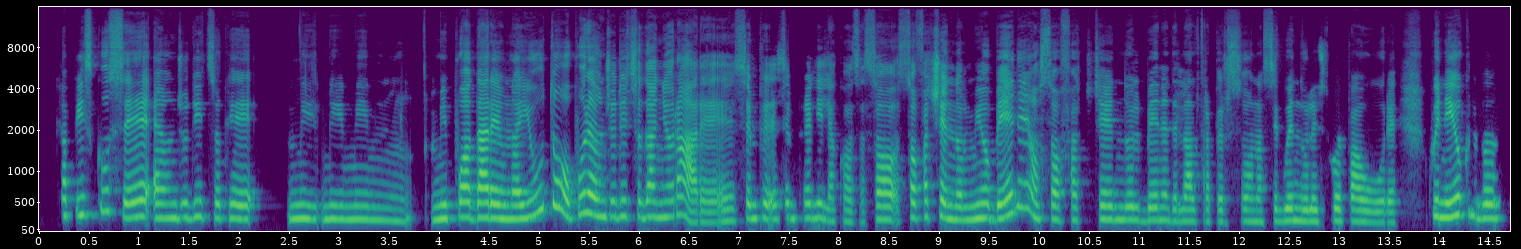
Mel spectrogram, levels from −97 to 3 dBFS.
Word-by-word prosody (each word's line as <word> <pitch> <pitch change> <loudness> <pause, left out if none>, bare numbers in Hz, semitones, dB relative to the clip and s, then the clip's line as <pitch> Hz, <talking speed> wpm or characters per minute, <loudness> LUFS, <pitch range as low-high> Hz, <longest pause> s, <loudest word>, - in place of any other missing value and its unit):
capisco 290 +4 -3
se 260 -6 +2
è - - +2
un 235 0 0
giudizio 240 +1 -4
che 225 - -1 0.2
mi 225 0 0
mi 220 0 -1
mi 215 0 -2
mhmm, 205 0 -8 0.2
mi 220 +2 +1
può 250 +2 +4
dare 245 -1 +7
un 220 -1 +3
aiuto, 305 - +2
oppure 300 +5 +3
è - - +6
un 275 - +2
giudizio 260 0 -3
da 255 +1 +3
ignorare. 245 -10 0
È - - -6
sempre 225 +4 -2
è - - -3
sempre 235 +1 -4
lì 235 0 -1
la 190 -3 -6
cosa, 180 -2 -9
sto 215 +3 +1
sto 245 -1 -1
facendo 255 -4 +2
il 205 - -1
mio 230 +3 +2
bene 300 - +3
o 240 - 0
sto 225 -1 -1
facendo 210 0 -3
il 210 -2 -2
bene 205 +2 -2
dell'altra 190 0 -3
persona, 185 0 -5
seguendo 190 +1 -1
le 185 0 0
sue 190 +1 -2
paure? 170 -3 -1 0.3
Quindi 250 -3 +4
io 285 +3 +6
credo 235 -6 0
225 Hz, 195 wpm, -25 LUFS, 195-250 Hz, 0.3 s, dare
